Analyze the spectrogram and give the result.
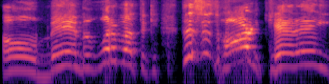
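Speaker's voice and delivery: very high-pitched, loud shout. Ranking characters while talking to Kenny, then yelling. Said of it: "I'm yelling".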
